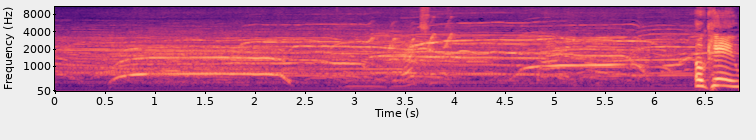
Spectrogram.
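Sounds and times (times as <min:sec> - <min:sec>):
large festival crowd screaming and cheering: 0:00.0 - 0:06.8.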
